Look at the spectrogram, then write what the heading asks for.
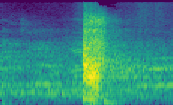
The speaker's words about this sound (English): But if he was an African, the next thing the Bible would have said was that, and his mother slapped him. And that slap will arrange your thoughts.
